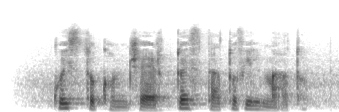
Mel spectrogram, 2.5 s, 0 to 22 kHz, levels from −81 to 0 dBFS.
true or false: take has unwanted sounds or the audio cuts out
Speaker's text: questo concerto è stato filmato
false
